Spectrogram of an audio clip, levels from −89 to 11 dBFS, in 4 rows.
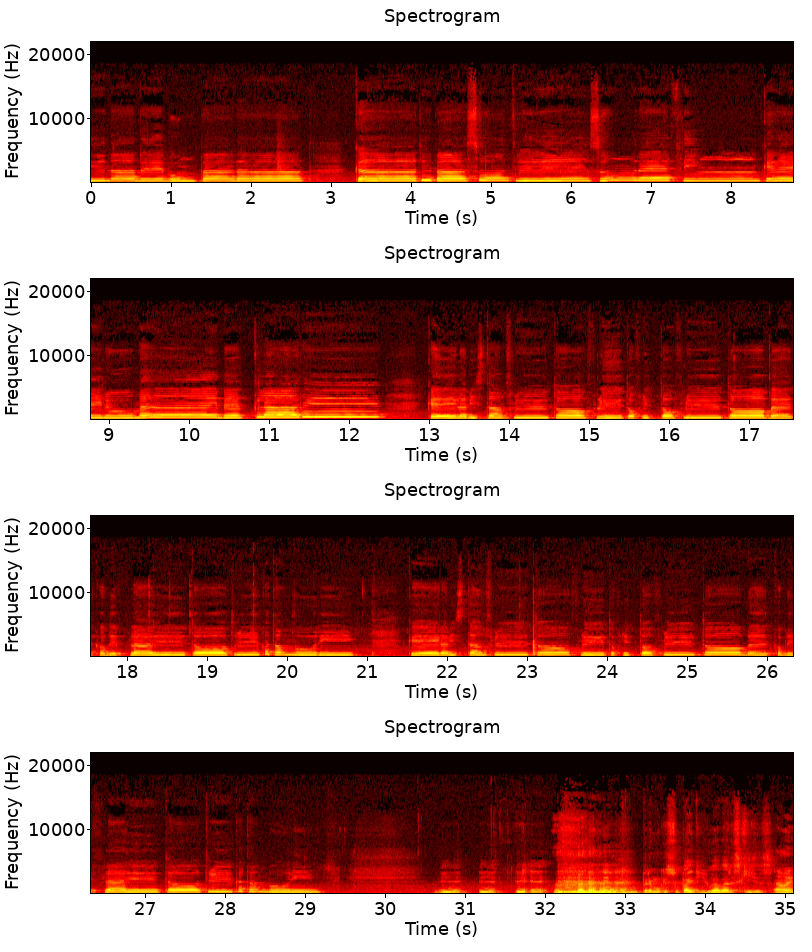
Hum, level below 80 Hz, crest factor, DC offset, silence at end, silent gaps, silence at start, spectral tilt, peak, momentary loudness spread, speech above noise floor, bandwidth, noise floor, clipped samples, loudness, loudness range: none; -52 dBFS; 18 dB; under 0.1%; 0 s; none; 0 s; -7 dB/octave; -2 dBFS; 10 LU; 28 dB; 15 kHz; -50 dBFS; under 0.1%; -21 LUFS; 5 LU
